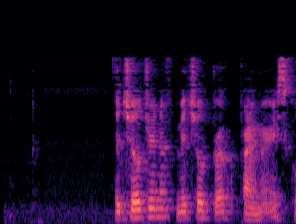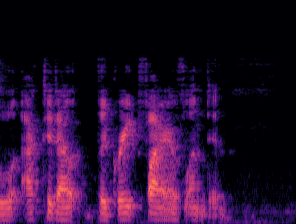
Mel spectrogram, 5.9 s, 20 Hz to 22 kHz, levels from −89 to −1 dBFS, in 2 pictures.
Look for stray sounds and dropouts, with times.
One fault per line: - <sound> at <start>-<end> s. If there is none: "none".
none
